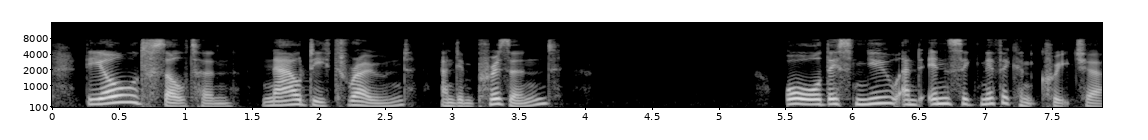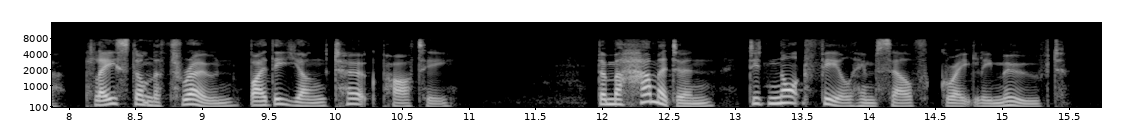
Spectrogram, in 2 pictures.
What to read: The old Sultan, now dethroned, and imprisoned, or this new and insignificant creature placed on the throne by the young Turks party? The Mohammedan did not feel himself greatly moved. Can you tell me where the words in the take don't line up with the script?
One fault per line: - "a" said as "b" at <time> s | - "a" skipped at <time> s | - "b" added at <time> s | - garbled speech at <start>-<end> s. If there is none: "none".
- "Turks" said as "Turk" at 9.9 s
